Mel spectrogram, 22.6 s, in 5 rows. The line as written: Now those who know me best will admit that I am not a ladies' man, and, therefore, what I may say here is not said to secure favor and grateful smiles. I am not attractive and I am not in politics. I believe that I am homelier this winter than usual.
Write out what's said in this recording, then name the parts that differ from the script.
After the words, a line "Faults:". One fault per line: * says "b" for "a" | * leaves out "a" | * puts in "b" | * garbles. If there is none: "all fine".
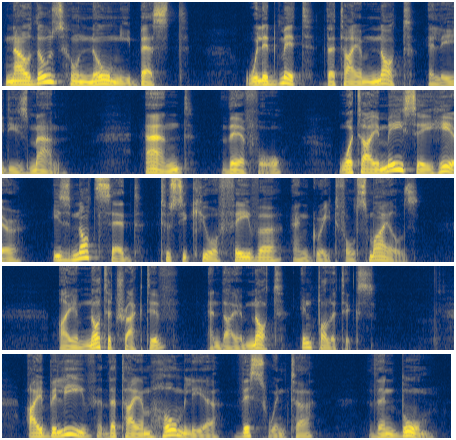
Now those who know me best will admit that I am not a ladies' man, and, therefore, what I may say here is not said to secure favor and grateful smiles. I am not attractive and I am not in politics. I believe that I am homelier this winter than boom.
Faults:
* says "boom" for "usual"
